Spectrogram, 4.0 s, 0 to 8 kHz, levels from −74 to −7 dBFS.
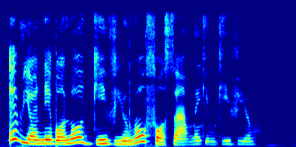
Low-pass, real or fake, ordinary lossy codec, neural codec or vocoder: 7.2 kHz; fake; none; codec, 16 kHz in and 24 kHz out, 2.2 kbps, FireRedTTS-2 codec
